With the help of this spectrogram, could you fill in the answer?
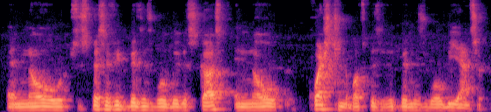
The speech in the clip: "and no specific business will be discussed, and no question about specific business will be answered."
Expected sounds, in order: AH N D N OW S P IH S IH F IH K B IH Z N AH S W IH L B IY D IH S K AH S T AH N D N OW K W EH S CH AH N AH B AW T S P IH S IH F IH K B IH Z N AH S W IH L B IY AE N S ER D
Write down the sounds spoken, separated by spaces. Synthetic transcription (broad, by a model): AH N N OW S P IH S IH F IH K B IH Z N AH S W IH L B IY D IH S K AH S T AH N N OW K W EH S CH AH N AH B AW T S P IH S IH F IH K B IH Z N AH S W IH L B IY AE N S ER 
